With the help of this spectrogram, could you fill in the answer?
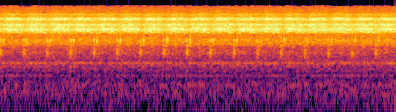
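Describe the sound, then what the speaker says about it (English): A working Lego vacuum engine running, a continuous hissing, airy rush with a fast, even rhythmic ticking pulsing through it, loud and close without pause. "a functional working Lego engine is just hard to beat"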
